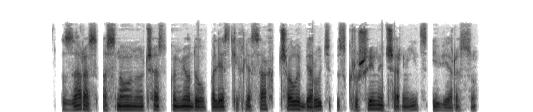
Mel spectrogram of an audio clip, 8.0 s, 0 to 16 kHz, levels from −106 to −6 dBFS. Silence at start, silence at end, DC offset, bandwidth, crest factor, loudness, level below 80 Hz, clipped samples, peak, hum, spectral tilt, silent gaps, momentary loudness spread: 0.95 s; 0.85 s; under 0.1%; 7.4 kHz; 18 dB; -19 LUFS; -48 dBFS; under 0.1%; -2 dBFS; none; -5 dB/octave; 1.49-1.54 s, 2.51-2.56 s, 4.13-4.19 s, 5.01-5.05 s, 6.42-6.49 s; 10 LU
